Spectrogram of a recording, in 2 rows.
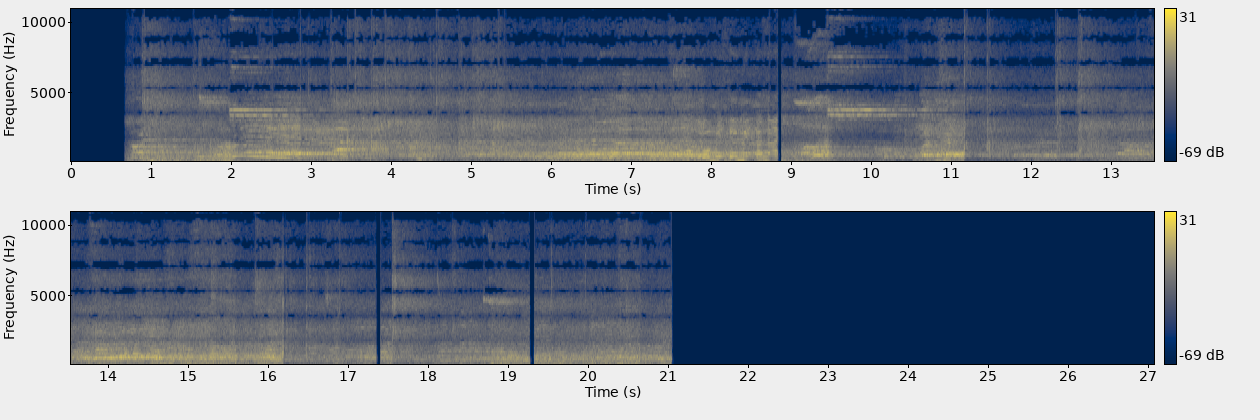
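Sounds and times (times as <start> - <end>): people shouting in a hall: 0.7 - 8.0
players and spectators voices: 0.7 - 21.1.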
